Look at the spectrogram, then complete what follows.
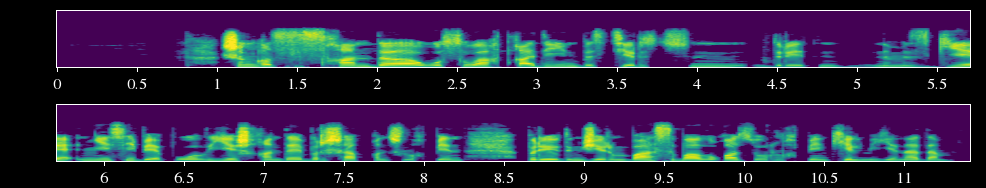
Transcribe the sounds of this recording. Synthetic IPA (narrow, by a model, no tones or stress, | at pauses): ʃəɴʁəz̥χɑnd̪əwo̞səwɑqət̪̚qɑd̪e̞jɪnbɪzt̪ʰe̞ɾɪst̪ʰʏ̥sɪnd̪ɪɾe̞t̪ɪnɪmɪzɡʲe̞ne̞se̞be̞pwo̞lˠje̞ʃqɑnd̪ɑjbɪɾʃɑp̚qənʃəlˠəq̚pe̞nbɪɾe̞wd̪ɪŋʒe̞ɾɪnbɑsəpɑlˠuʁɑzo̞ɾlˠəq̚pe̞ŋkʲʰe̞lme̞ɡʲe̞nɑd̪ɑm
